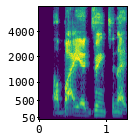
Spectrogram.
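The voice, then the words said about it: Imitates another person's voice. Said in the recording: “You do the best impression. You're better than Rich Little.”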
